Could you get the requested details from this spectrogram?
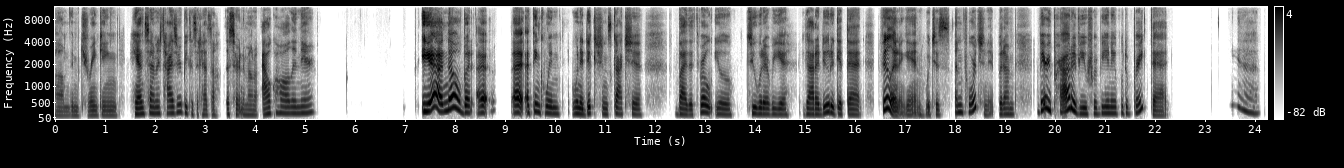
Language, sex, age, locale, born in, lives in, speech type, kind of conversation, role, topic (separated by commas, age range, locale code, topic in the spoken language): English, female, 35-39, en-US, United States, United States, conversation, advice, advisor, How can I keep feeling awe after achieving something?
